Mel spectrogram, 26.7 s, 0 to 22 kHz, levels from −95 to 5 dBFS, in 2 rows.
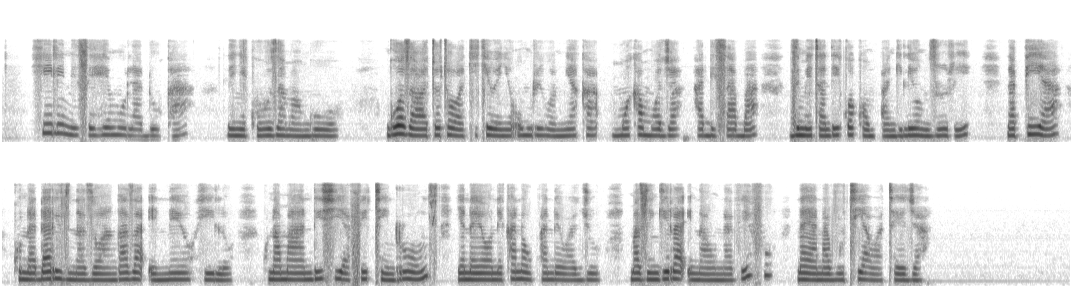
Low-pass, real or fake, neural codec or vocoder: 7.2 kHz; real; none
